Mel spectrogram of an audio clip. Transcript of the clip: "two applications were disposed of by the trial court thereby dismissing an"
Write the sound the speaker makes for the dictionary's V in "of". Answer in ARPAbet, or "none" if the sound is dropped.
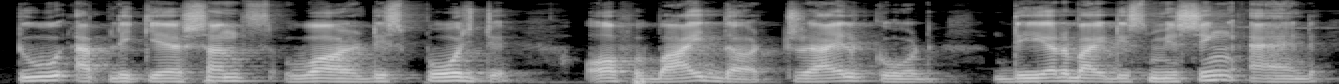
P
